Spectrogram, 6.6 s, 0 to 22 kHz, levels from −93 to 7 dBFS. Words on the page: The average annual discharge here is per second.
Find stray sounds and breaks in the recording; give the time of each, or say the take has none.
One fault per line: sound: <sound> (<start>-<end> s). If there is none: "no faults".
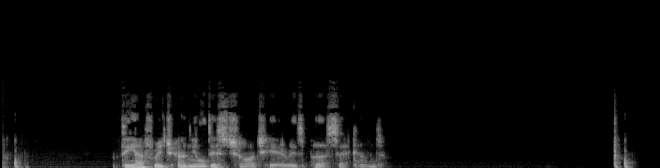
no faults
